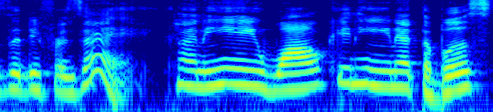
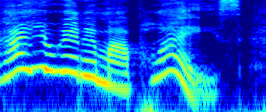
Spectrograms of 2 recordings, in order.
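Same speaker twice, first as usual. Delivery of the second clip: alarmed confrontation; 12 semitones higher, 5 dB louder than usual. Retold or imitated. Retells a startled confrontation.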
